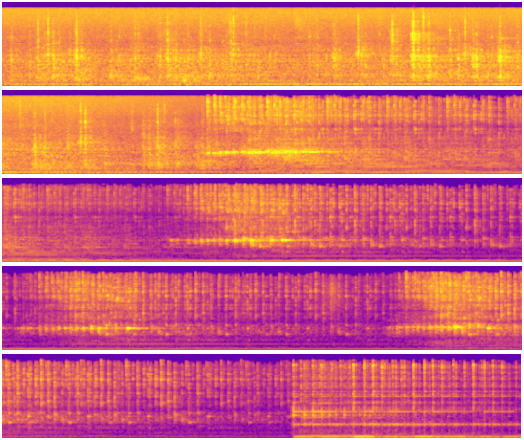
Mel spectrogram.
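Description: Electric komungo, the amplified Korean zither, played with a stick: a dense, busy texture over a low steady drone, thinning about a third of the way in to a held low tone with sparse single struck notes about every five seconds, fading gradually.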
